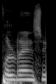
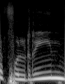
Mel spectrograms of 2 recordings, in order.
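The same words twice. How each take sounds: First: "fullerenes" ending like "rens", with an e vowel. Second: "फुलरीन" ending in a long "reen"; fullerene with EEN. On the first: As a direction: say "fullerenes" as "ful-rens", not "reen". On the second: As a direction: say "फुलरीन" with a long ee in the last syllable. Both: Shown as a demonstration. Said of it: "कुछ भी आप इसको pronounce कर सकते हैं".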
